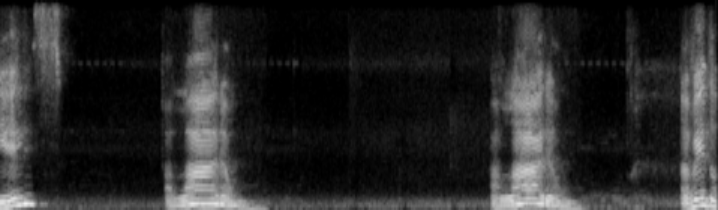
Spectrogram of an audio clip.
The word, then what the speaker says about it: falaram: Aqui a sílaba forte tá no lá. Falaram. Falaram. Aquele M ali. Tem som de o aqui, ó. Falaram. Tem, mas é um O muito suave. Por quê? Porque a sílaba forte tá antes, não está lá no M, tá aqui antes, ó.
